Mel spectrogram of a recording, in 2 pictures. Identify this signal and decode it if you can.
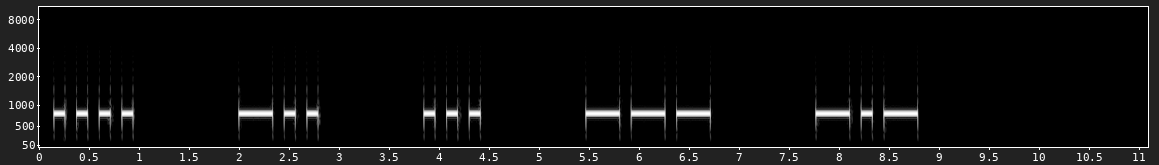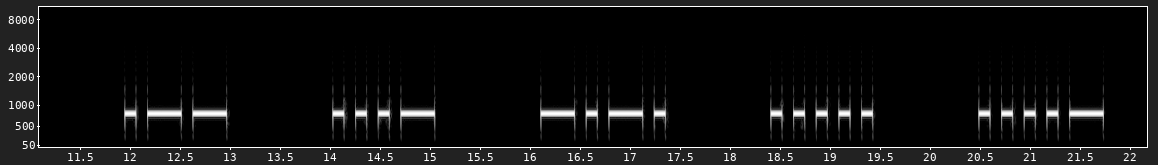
Morse code, heard as a keyed tone, about 10 wpm, spaced as for 6 wpm, 800 Hz. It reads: HDSOK WVC54
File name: LEZIONI / 8 YJ45 / 8 YJ45 ws 10wpm 3843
